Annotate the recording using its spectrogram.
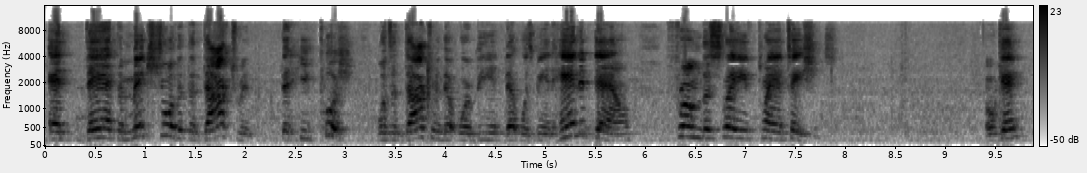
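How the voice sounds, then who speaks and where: A male preacher with a notably high-pitched voice delivers a fiery, confrontational sermon. He leans on emphatic rhetorical questions as he addresses his audience. The recording is picked up from a distance with some background noise. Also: animated, unhurried, a bit bright. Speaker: preacher, conference speaker. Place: conference room or hall. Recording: distant mic, noisy room ambience.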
